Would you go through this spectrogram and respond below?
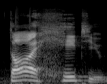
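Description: It is said with strong, forceful anger.

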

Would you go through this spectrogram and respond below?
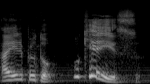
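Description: The pitch starts rising early in the question.

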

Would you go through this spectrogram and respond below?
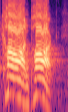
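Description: It is said in a Boston accent. This is how people from Boston say it. "that's the way they say car and park in Boston"

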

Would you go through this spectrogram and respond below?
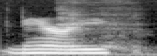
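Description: It sounds let down and disappointed. The speaker is let down by the person.

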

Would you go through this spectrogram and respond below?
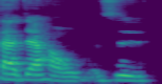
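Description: The voice is pitched low.

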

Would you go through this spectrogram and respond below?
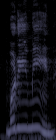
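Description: The question is asked in a kind tone. The speaker is sincerely asking. The speaker calls it right. "that sounds kind"

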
